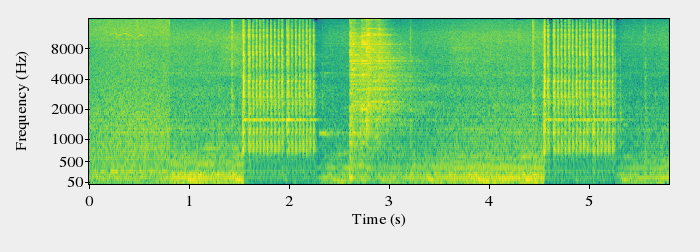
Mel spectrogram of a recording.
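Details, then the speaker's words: Chrysler 2.4 World engine electronic throttle body (codes P2111/P2112), sound under the hood at key-on: a few seconds of rapid buzzing, tapping noise like a woodpecker, repeating each key cycle; damaged throttle body gear teeth. "one of them may be an audible noise that you hear under the hood every time you turn the key on it's going to sound like a woodpecker it's kind of a buzzing type tapping type noise that goes for a few second seconds"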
